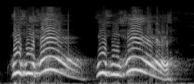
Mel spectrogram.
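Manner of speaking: high, loud hooting hoo hoo ha; a silly, loud whoop effect; random sound effect. Shown as a demonstration. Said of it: "random sound effects of randomness".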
